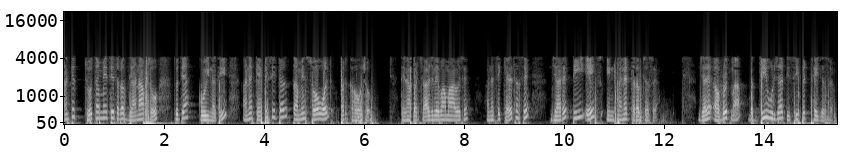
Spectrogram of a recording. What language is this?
Gujarati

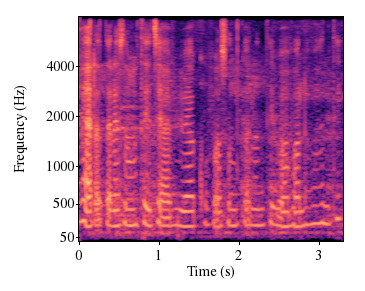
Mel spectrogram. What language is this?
Odia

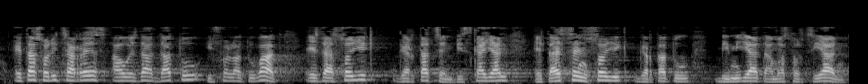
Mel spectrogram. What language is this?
Basque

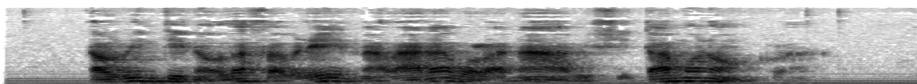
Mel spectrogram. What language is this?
Catalan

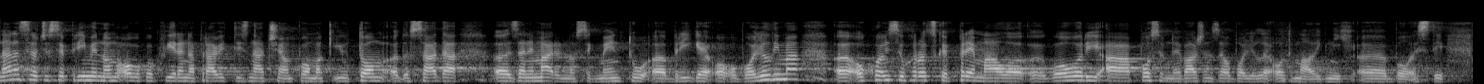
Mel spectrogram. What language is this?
Croatian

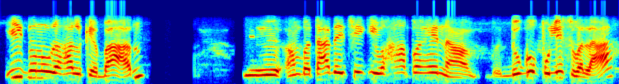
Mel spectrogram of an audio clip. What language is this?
Maithili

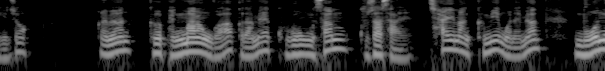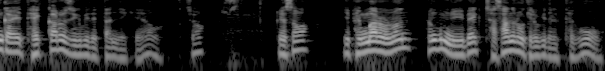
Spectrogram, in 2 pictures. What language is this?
Korean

